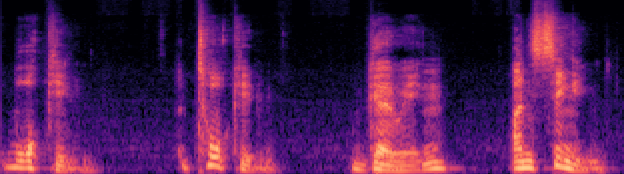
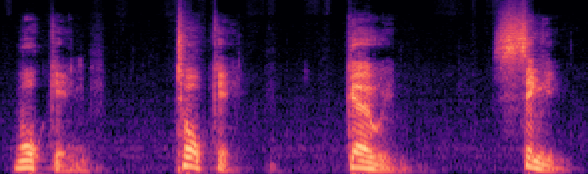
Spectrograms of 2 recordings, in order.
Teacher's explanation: the dropping of the G sound in ing words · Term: Drop the G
